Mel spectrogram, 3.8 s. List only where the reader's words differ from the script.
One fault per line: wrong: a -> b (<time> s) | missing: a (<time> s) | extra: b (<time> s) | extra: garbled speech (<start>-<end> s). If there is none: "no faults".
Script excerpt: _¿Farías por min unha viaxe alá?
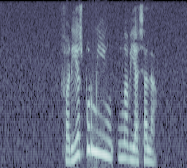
no faults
